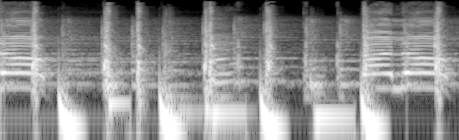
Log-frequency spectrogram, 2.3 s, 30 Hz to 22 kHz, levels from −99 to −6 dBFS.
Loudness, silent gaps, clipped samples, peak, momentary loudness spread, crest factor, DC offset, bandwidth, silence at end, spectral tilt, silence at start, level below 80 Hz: -12 LUFS; none; 0.2%; 0 dBFS; 5 LU; 10 dB; under 0.1%; 19 kHz; 0 s; -5 dB/octave; 0 s; -16 dBFS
